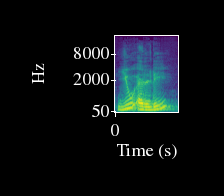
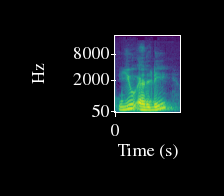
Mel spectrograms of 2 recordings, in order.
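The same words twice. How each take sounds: The two takes are said the same way.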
